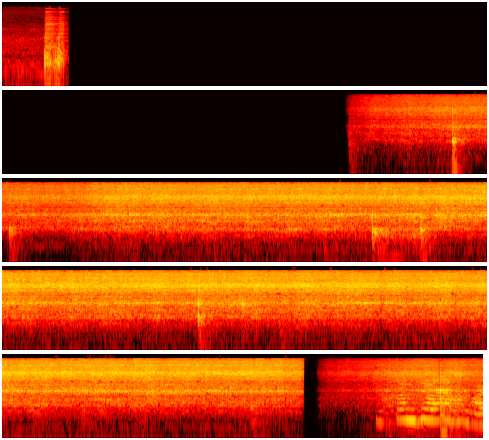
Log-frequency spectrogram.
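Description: Chicken fries in oil in a pan with a loud, steady sizzle that starts after a long silence. The sizzle runs unbroken for about fifteen seconds with small crackles, then stops abruptly.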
